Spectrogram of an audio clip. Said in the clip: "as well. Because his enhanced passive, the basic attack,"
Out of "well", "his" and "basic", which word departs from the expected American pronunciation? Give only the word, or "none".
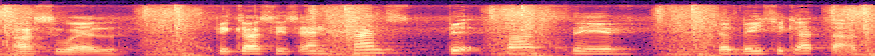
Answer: his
